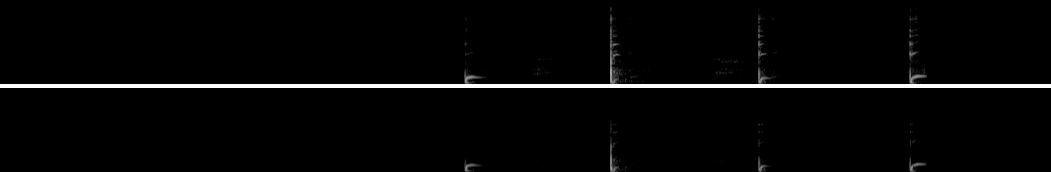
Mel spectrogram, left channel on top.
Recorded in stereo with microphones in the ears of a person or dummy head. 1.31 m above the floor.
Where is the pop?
45° left (ahead or behind).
